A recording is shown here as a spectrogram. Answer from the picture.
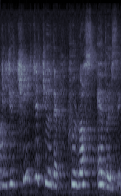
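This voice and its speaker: A woman speaks with a Japanese accent at a high pitch, swinging very widely. Audible room echo and noticeable background noise surround her. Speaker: filmmaker. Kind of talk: interview. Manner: halting.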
